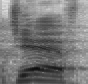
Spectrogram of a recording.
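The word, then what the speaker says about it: Geoff: And he embraced the meme, porque pues Jeff Keighley, pues, él se llama Jeff, pero él es canadiense, so se escribe G-E-O-F-F, y Jeff Goldblum se lo vaciló por el nombre, dijo, ¿Jeff?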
